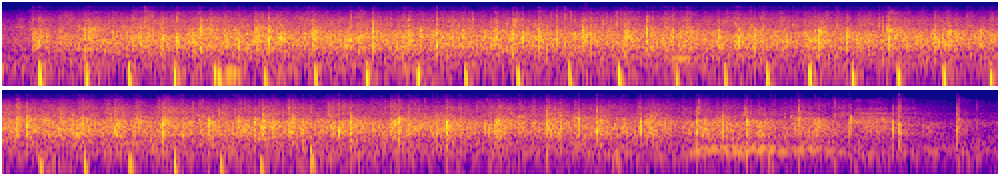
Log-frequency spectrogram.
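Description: An audience in Munich applauds steadily for about twelve seconds, a dense wash of clapping with some sharper individual claps standing out, before it tapers off at the end.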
